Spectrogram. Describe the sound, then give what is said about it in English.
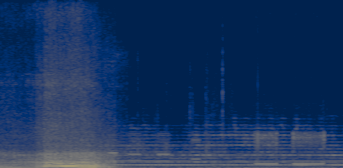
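A car engine revs hard and roars off outside a prison as the driver speeds after another car, loud for about a second, then settles into a steadier, quieter drone with a few brief pitch shifts as it drives on. “Harry speeds after the car that dropped him off”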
